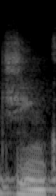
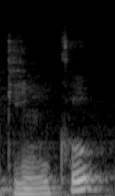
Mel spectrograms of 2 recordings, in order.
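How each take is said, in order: First: The word is said with Portuguese pronunciation. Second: The word is said with English pronunciation. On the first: "In Portuguese we say ginkgo" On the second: "I'm not sure if in English you say ginkgo"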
